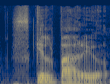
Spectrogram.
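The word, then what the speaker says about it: Schilpario: Skilpario. – Skilpario. Jag vet inte, i norra Italien så uttalar man det kanske på tyska. – Ja, men jag tror det är K-ljud på det.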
